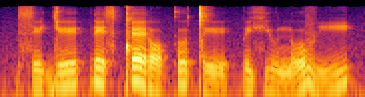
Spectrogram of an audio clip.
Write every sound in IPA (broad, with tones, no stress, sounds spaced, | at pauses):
s ɪ˨˩ ɟ ɪ˦˥ | ɾ e˥˧ s ǃʼ ɛ˥˧ ɾ ɔ˨˩ kʼ ʊ˥˧ ǀ ɪ˨˩ | p ɪ˨˩ fʲ u˨˩ n o˩˥ v i˩˥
